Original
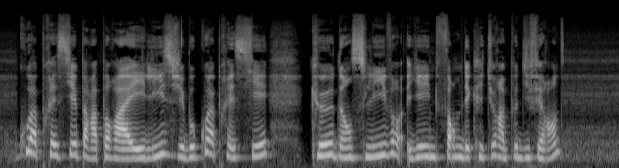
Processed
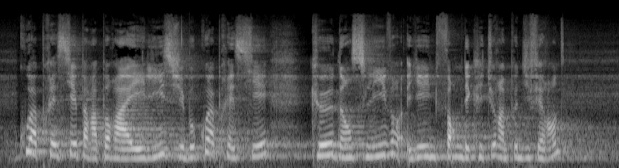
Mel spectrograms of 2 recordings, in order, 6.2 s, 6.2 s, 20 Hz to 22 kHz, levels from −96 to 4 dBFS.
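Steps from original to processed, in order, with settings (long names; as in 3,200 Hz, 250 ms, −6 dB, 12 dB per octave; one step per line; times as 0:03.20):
rectangular room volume 3,100 cubic metres, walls mixed, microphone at 0.65 metres
level +3.5 dB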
